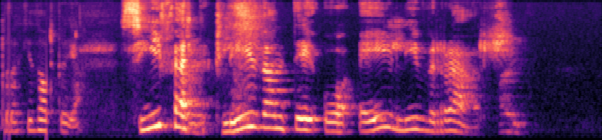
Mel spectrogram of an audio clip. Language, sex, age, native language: Icelandic, female, 60-69, Icelandic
